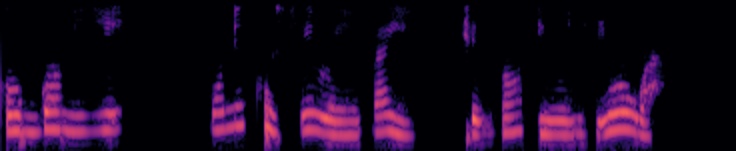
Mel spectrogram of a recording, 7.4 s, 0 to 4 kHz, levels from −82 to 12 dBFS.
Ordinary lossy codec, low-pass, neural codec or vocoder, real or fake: none; 3.6 kHz; codec, 44.1 kHz, 3.4 kbps, Pupu-Codec; fake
